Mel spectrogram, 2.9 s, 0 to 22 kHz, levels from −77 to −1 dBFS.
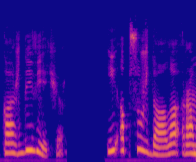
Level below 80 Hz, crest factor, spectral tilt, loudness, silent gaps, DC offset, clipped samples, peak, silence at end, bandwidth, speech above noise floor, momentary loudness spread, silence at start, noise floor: -62 dBFS; 16 dB; -4 dB/octave; -27 LUFS; 1.01-1.56 s; under 0.1%; under 0.1%; -12 dBFS; 0 s; 13 kHz; over 64 dB; 10 LU; 0.05 s; under -90 dBFS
